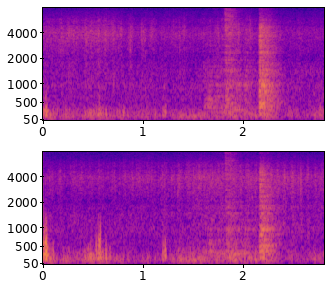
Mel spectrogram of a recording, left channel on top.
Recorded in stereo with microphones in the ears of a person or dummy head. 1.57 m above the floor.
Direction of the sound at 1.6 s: 25° left (ahead or behind).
